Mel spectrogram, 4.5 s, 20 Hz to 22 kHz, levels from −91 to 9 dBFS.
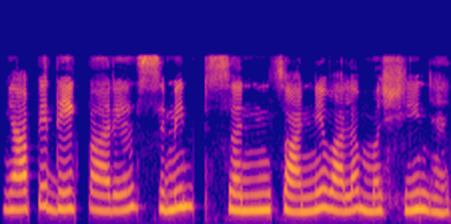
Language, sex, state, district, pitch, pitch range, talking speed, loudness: Hindi, female, Bihar, West Champaran, 285 Hz, 270-305 Hz, 145 wpm, -15 LUFS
